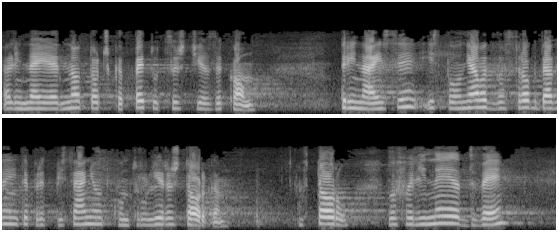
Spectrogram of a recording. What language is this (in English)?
Bulgarian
